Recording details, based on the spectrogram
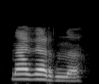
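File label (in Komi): "навернӧ", Komi, female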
